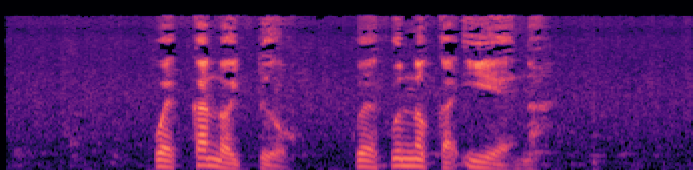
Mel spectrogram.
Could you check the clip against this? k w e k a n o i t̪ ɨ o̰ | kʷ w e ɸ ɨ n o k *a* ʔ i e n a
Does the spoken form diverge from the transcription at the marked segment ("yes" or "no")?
no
